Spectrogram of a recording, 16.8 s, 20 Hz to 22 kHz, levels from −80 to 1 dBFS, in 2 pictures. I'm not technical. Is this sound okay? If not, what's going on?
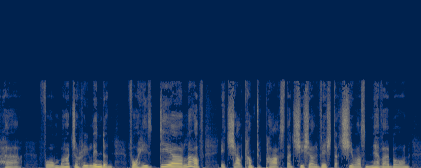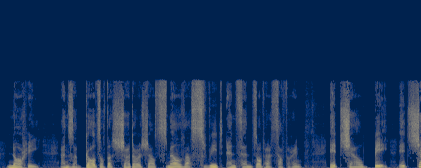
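Yes, this one's fine: there's nothing wrong to point out anywhere in the recording, so you can relax.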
